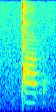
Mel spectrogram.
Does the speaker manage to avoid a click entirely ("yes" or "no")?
no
